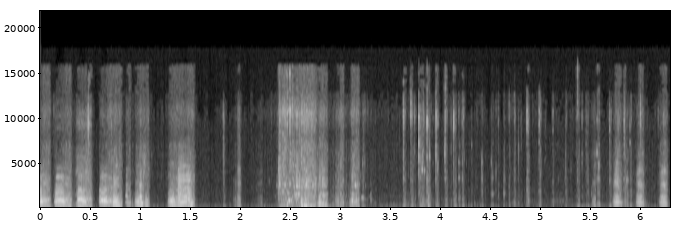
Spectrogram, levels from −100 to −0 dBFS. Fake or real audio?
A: real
